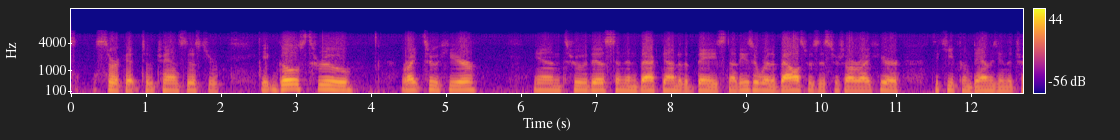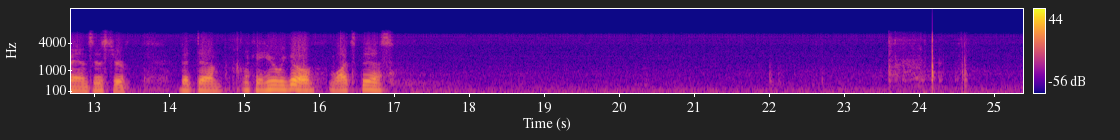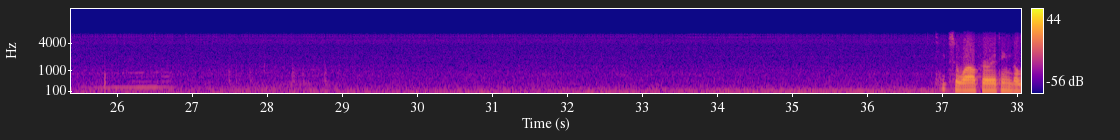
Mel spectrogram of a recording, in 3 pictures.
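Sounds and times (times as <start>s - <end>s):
faint low hum: 0.0s - 38.0s.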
